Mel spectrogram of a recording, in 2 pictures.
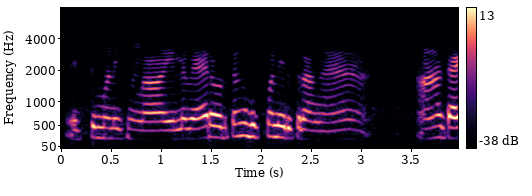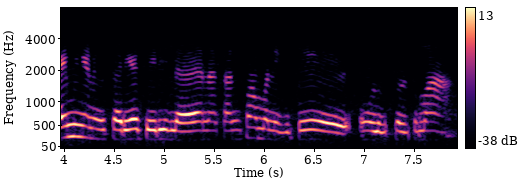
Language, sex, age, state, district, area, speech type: Tamil, female, 60+, Tamil Nadu, Tiruvarur, urban, conversation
